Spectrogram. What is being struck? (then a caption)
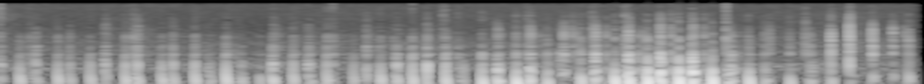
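Beeswax-coated cotton wrap. A stiff, crinkly patterned beeswax-coated cotton wrap is handled and crumpled with the fingers. It makes a dense stream of quick, dry crackles and crinkles with a soft, low-heavy body. The crackles grow louder and busier around the three-second mark, then ease off.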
